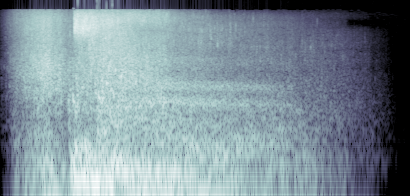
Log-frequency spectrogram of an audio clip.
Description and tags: Water Elemantal Magic Skill
elemantal, game-sound, magic, magical, magician, rpg, skill, spell, water, wizard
